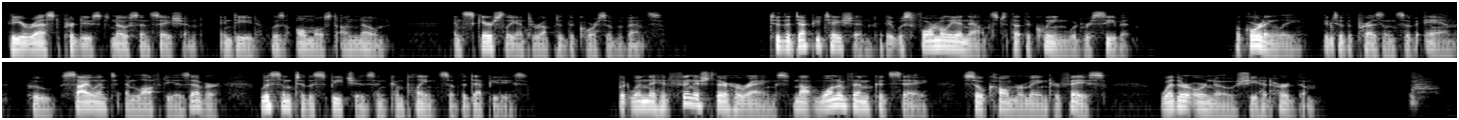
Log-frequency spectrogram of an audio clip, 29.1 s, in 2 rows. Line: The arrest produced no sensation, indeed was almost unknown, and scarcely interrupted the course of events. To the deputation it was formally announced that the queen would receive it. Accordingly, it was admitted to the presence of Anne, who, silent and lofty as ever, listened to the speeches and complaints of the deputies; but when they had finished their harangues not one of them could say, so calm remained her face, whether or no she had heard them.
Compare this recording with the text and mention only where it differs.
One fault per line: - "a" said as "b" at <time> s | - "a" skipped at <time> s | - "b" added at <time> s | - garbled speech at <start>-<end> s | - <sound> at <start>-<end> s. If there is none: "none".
- "was admitted" skipped at 13.3 s
- bark at 28.6-29.0 s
